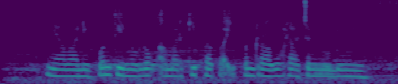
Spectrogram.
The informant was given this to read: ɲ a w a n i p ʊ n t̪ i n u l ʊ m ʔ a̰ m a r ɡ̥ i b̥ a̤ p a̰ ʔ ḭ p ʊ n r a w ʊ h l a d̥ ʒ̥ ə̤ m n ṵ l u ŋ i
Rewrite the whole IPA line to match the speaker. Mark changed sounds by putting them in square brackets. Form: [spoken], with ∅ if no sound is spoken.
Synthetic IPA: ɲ a w a n i p ʊ n t̪ i n u l ʊ [ŋ] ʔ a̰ m a r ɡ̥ i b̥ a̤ p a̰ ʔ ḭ p ʊ n r a w ʊ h l a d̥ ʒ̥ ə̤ [ŋ] n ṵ l u ŋ i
